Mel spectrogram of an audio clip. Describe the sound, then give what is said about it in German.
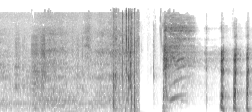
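Heavy, breathy panting, a run of ragged exhales and inhales that ends in three quick, sharp gasps in a row. No one speaks. “Wie es hechelt.”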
